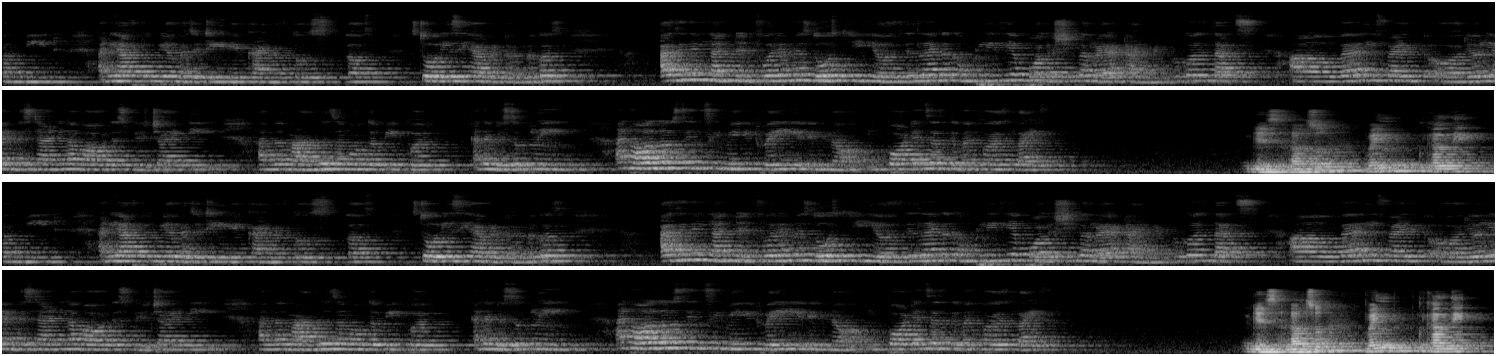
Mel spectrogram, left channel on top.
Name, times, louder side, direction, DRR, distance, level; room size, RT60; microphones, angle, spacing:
voice 1, 0.0-3.7 4.2-5.9 6.6-19.3 19.6-20.6 20.9-25.3, equal, 65° left, 1.5 m, -29 dB
voice 2, 27.4-29.5, right 4 dB, 85° right, 0.3 m, -19 dB
4.6 x 3.5 x 2.4 m
head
